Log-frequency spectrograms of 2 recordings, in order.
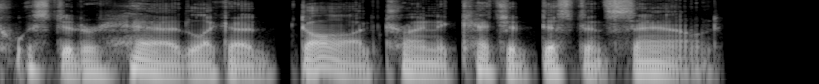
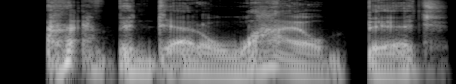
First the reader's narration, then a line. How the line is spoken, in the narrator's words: he said, trying to laugh but spitting up blood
